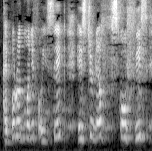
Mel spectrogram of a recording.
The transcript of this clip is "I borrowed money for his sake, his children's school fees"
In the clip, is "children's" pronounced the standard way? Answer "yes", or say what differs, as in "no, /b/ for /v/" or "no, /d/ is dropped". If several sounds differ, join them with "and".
no, /l/ is dropped and /ɹ/ is dropped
